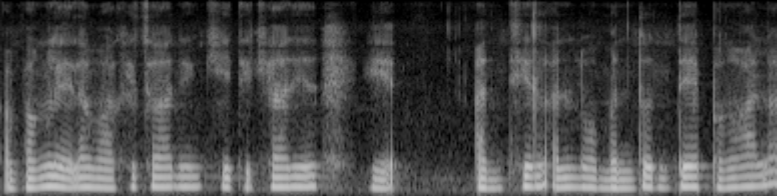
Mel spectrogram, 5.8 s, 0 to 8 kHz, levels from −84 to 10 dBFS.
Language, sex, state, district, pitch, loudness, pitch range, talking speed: Mizo, male, Mizoram, Aizawl, 150 Hz, -18 LUFS, 140-155 Hz, 165 wpm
